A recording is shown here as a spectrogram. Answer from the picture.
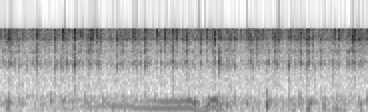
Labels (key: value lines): label: biophony, cascading saw
recorder: HydroMoth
